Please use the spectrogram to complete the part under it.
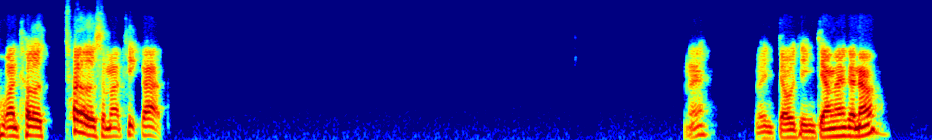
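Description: A middle-aged man speaks calmly over an online call, pausing between phrases.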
